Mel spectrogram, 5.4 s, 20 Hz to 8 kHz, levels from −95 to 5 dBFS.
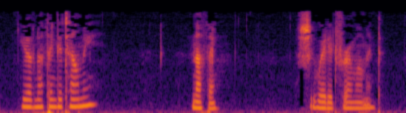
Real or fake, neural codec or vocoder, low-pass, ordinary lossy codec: real; none; 7.2 kHz; MP3, 24 kbps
